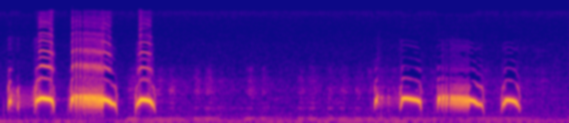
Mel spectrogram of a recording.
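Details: Decoy female spotted dove cooing to provoke a male into responding: two loud bursts of husky, rolling coos, each of three or four notes with one harsh drawn-out middle note, separated by a quiet gap with a faint low hum.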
